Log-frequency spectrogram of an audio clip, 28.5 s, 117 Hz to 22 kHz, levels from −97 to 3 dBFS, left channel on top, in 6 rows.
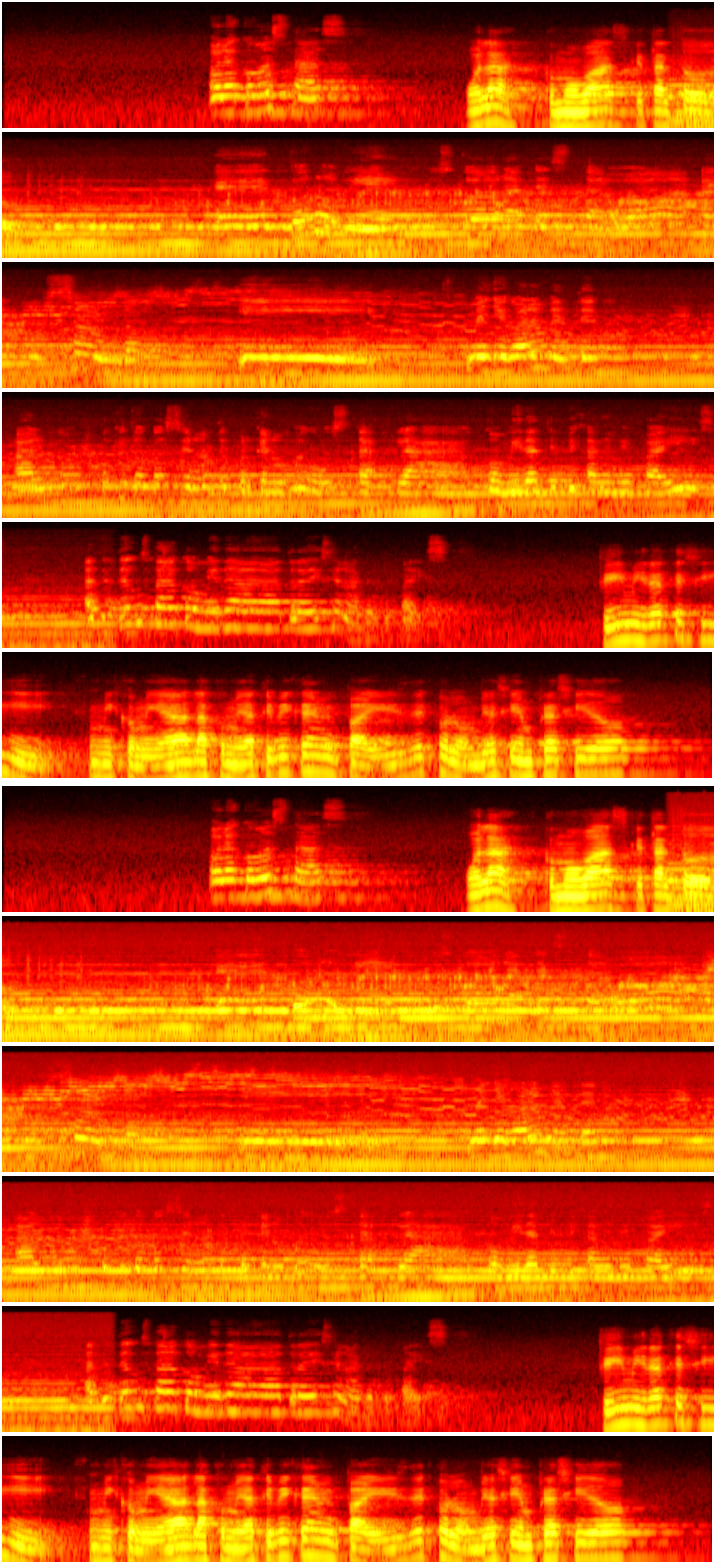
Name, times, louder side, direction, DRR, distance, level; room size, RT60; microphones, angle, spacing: voice 1, 1.4-2.2 6.2-10.4 11.1-12.0 12.6-13.5 14.3-18.9 19.5-21.8, left 1 dB, 40° left, 3.6 m, -32 dB
voice 2, 3.1-4.9 23.0-27.9, right 2 dB, 30° right, 0.8 m, -24 dB
sound 1, 4.4-19.7, right 5 dB, 85° right, 0.7 m, -30 dB
29.5 x 26.5 x 6.0 m
head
